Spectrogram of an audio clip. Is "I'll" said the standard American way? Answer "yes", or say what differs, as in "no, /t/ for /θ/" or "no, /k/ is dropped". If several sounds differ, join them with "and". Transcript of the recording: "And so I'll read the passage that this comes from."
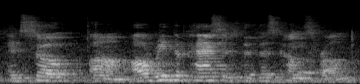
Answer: yes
